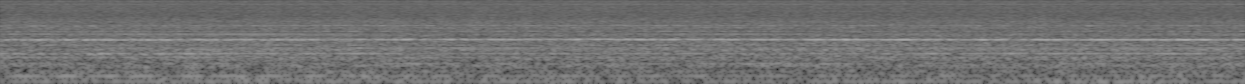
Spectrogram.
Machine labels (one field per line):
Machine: fan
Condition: normal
